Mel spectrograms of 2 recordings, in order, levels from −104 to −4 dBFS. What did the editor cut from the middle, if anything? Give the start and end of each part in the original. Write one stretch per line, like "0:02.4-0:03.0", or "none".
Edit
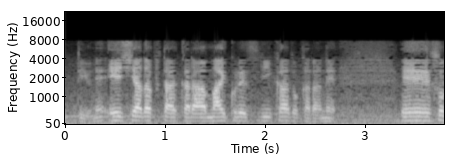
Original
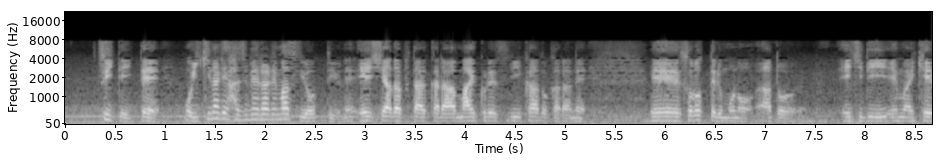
none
